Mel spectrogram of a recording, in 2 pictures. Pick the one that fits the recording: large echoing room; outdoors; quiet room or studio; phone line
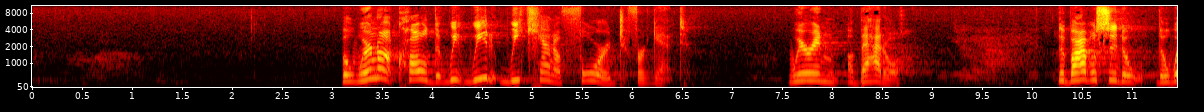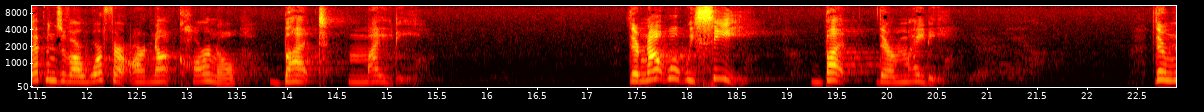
large echoing room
